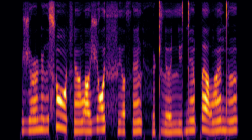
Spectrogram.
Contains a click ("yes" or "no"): no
